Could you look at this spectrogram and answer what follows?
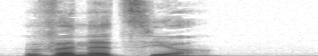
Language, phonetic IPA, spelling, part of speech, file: Polish, [vɛ̃ˈnɛt͡sʲja], Wenecja, proper noun, Pl-Wenecja.ogg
